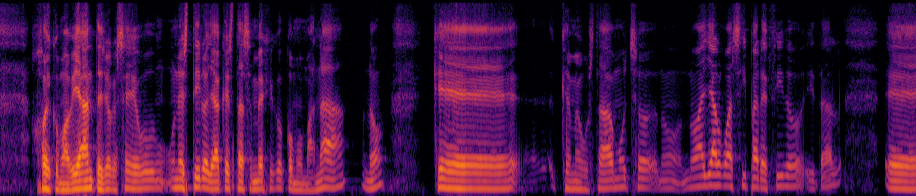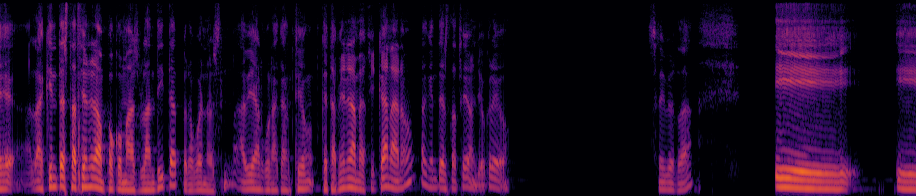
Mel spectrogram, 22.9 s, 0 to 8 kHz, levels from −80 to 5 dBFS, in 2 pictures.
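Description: From 0.96 to 1.08 s the speech shows microphone overload: the loudest peaks, driven roughly 5 dB past the converter's limit, have their tops sliced flat, giving a harsh, crackly edge. On the waveform a small share of samples show flattened tops, and the spectrogram shows a brief smear of broadband distortion, likely from an input volume set too high.

At 1.29 s, just after that distorted burst, the microphone volume is stepped down by about 6 dB, and again at 5.82 s by about 4 dB. Voice and background noise both drop together in one instant step. The waveform envelope shrinks abruptly and the spectrogram darkens evenly across all frequencies, likely the call software cutting the device's input gain. The spectrogram also shows no energy above 8 kHz, consistent with the G.722 call codec.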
